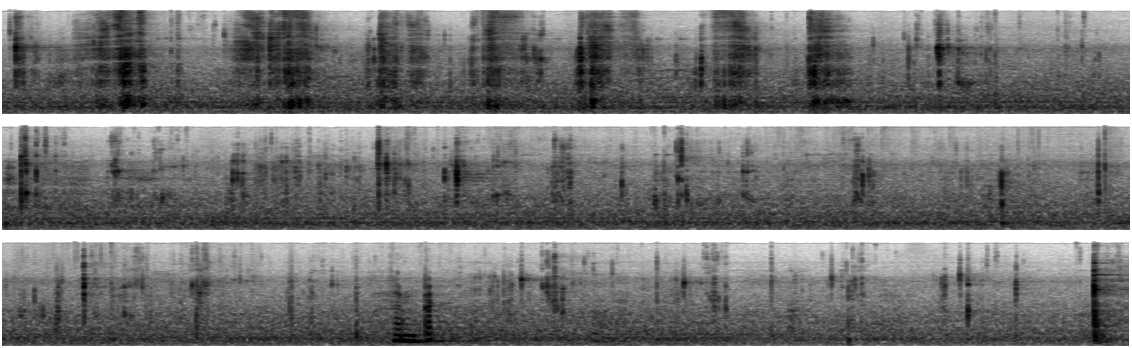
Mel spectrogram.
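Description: Close-miked chewing and crunching of food, with dense crisp crunches for the first few seconds, then sparser chewing clicks.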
